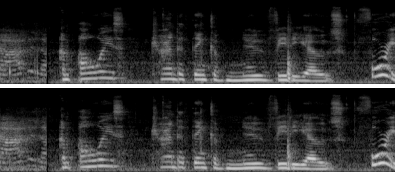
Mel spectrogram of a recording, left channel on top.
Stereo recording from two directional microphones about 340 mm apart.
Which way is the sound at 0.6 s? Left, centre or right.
Centre.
